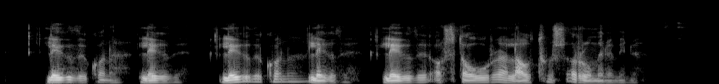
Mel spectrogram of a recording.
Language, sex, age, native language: Icelandic, male, 50-59, Icelandic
